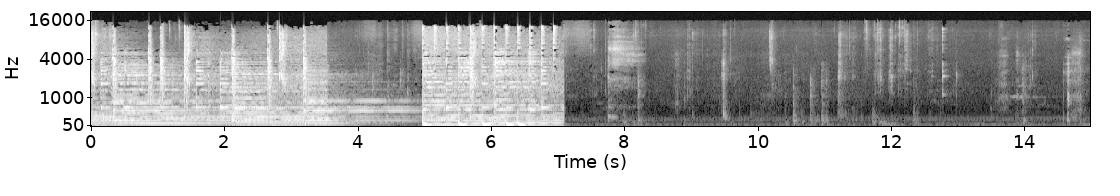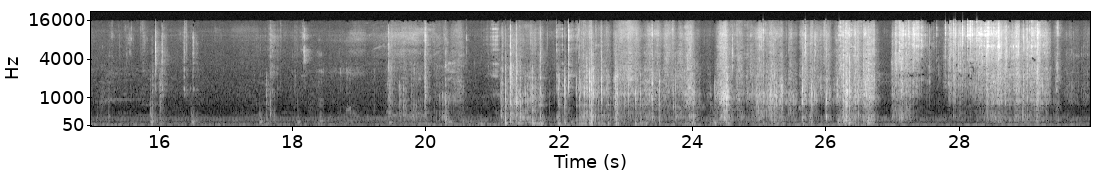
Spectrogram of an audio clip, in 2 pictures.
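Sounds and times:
cardboard box rustling and scraping: 22.4s - 26.8s.

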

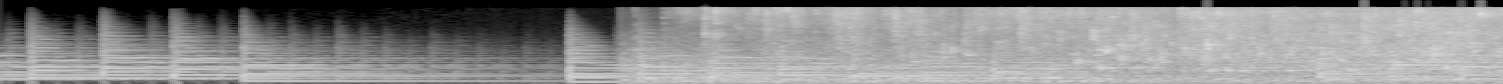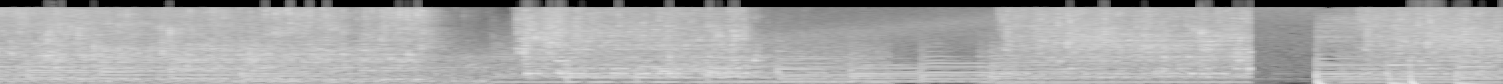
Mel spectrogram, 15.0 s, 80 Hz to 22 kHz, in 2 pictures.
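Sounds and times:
music: 0.0s - 15.0s
water pouring into a glass tank: 3.2s - 11.7s, 12.5s - 15.0s.

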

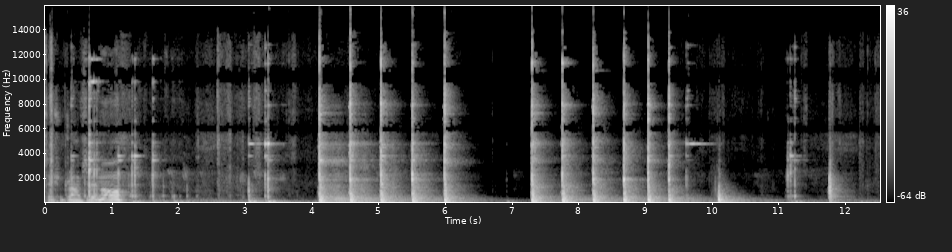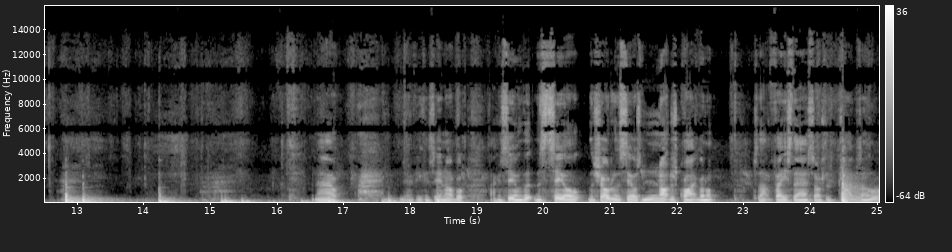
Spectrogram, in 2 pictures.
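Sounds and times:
hammer striking steel: 4.1s - 6.4s, 7.3s - 10.2s.

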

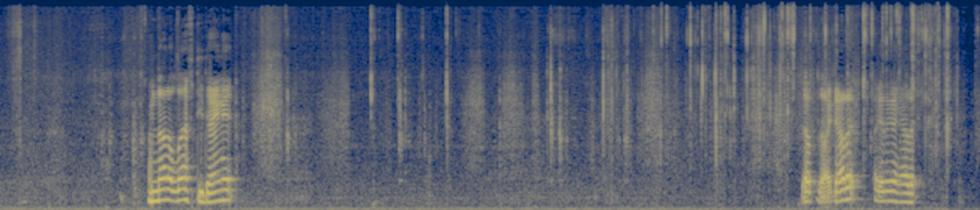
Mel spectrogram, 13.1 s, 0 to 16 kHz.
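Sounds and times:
plastic film rustling: 5.2s - 13.0s.

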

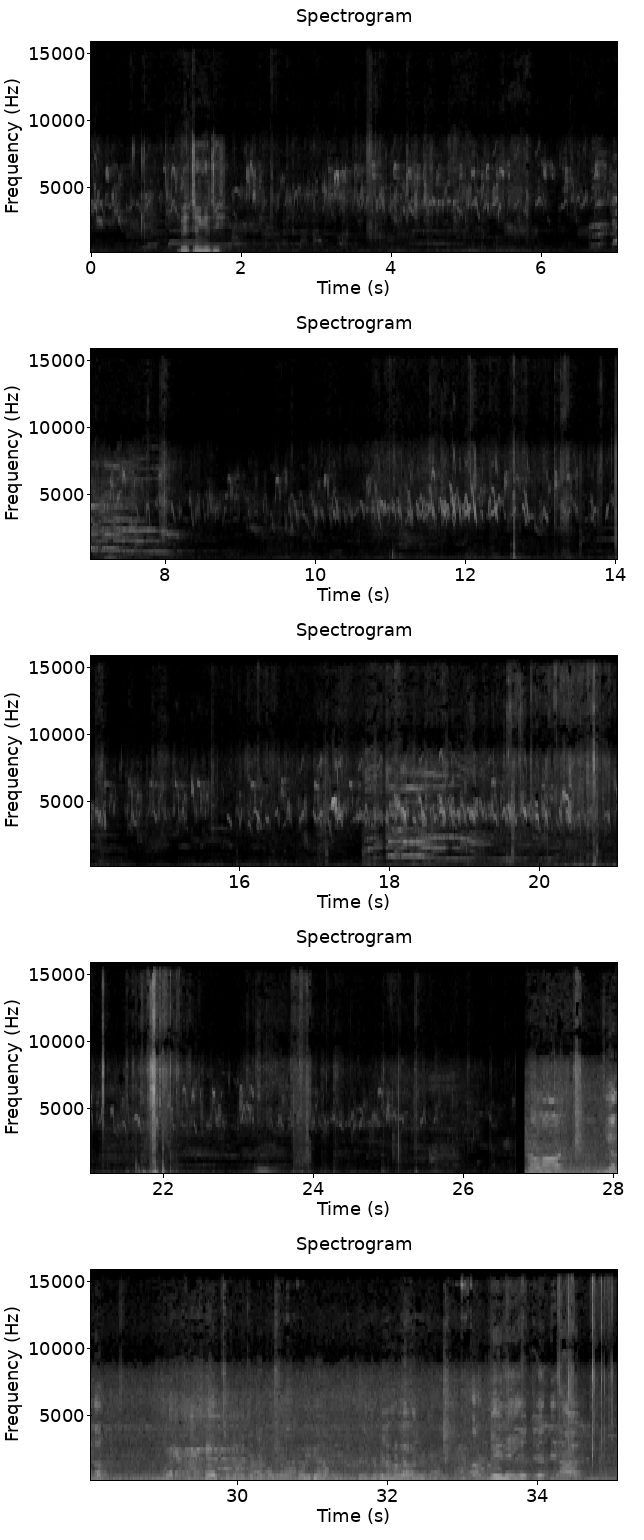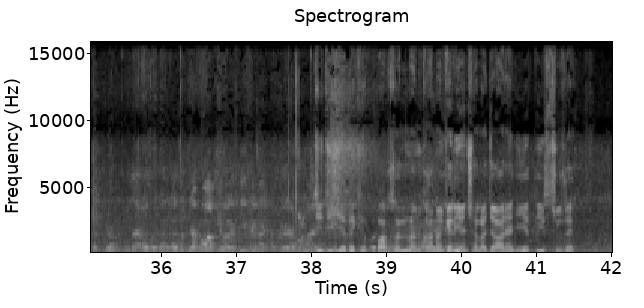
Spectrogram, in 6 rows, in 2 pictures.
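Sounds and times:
chicks peeping: 0.0s - 42.0s
rooster crowing: 4.2s - 5.4s, 6.6s - 8.7s, 13.4s - 16.5s, 17.6s - 20.6s, 22.2s - 23.6s.

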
